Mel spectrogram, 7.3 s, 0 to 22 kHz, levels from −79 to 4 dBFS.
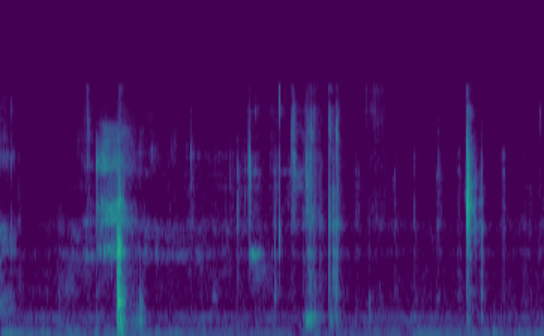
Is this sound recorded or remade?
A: remade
